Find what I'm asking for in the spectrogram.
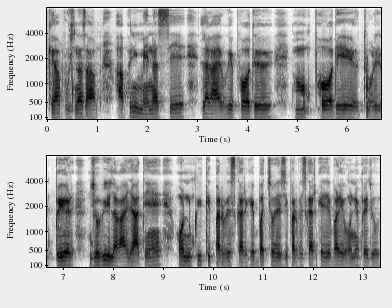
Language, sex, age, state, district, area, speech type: Hindi, male, 60+, Madhya Pradesh, Gwalior, rural, spontaneous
